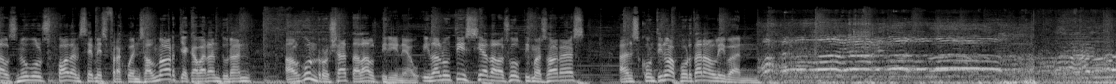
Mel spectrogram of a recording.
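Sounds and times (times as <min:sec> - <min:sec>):
speech: 0:00.0 - 0:08.2
continuous crowd babble at a funeral in Lebanon: 0:07.6 - 0:11.1
loud sustained chanting voice at a funeral in Lebanon: 0:07.6 - 0:11.1.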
